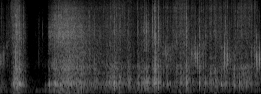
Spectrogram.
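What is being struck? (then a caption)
Soap flakes. Hands with purple nails scoop small crushed dry green and white soap flakes from a large pile on a table and squeeze them between cupped palms. A brief crunch is followed by a short pause, then dense, bright, crumbly crackling continues steadily to the end.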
